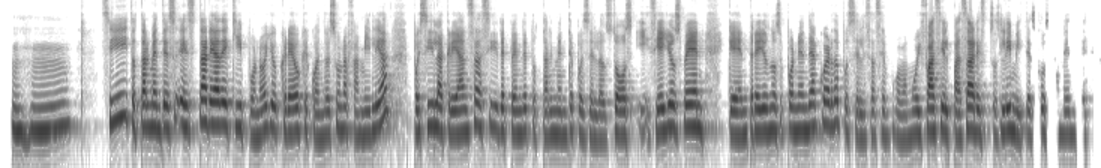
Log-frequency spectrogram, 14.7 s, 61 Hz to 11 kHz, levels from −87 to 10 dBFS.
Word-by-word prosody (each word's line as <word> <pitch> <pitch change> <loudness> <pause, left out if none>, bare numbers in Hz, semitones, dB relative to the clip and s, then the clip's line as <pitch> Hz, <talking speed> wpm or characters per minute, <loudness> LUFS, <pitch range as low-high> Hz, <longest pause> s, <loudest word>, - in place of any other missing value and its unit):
Ujú. 200 +3 0 0.4
Sí, 285 +5 +1
totalmente, 215 -2 +2
es 205 - -3
es 220 -4 +1
tarea 240 -1 +7
de 235 - +7
equipo, 215 -6 -2
¿no? 180 +3 -1
Yo 210 -1 0
creo 190 -1 +2
que 190 -1 -6
cuando 165 0 -3
es 175 - -8
una 205 -1 -2
familia, 195 - 0 0.3
pues 185 -1 -1
sí, 225 +4 -1
la 210 -3 +3
crianza 190 +4 +1
sí 220 -1 -5
depende 190 -1 -1
totalmente, 180 0 -5
pues, 180 -3 -6
de 165 - -5
los 155 0 -6
2, 180 0 +1
y 185 -2 -10
si 185 +2 +1
ellos 210 +2 +3
ven 220 -2 +5 0.3
que 175 -3 +2
entre 185 +2 0
ellos 190 0 +4
no 200 0 +1
se 190 - -8
ponen 200 -1 0
de 220 - +2
acuerdo, 235 +2 0
pues 195 -5 -9
se 175 - -7
les 160 +1 -7
hace 175 0 -8
como 165 -4 -8
muy 180 +2 -2
fácil 190 0 +3
pasar 180 +4 +3
estos 185 -1 -6
límites, 180 -2 0
justamente 175 -2 -9
195 Hz, 205 wpm, -22 LUFS, 180-215 Hz, 0.4 s, tarea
